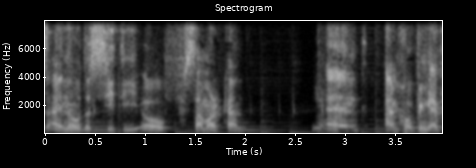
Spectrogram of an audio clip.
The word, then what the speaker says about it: Samarkand: And I'm thinking, because I know the city of Samarkand, and I'm hoping I'm pronouncing it right.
